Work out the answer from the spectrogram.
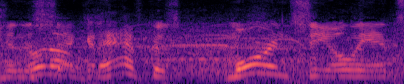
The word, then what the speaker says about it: Morency: Again, when he walked into our meeting yesterday, we asked, how do you say your name? He said Morency. Morency is what you've heard through the balance of the 2004 second half of the season.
